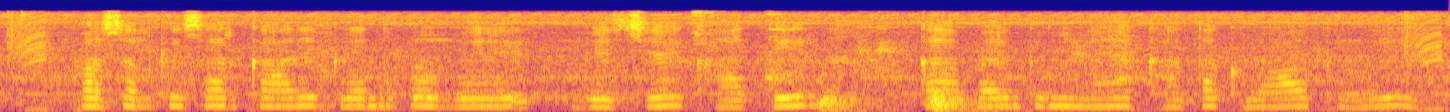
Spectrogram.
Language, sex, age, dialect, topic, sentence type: Bhojpuri, female, 25-30, Western, banking, question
